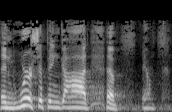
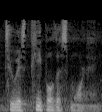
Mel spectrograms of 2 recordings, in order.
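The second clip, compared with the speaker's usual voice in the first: ordinary talk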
